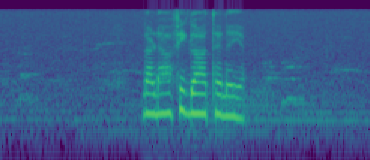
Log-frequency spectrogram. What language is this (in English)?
Sinhala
